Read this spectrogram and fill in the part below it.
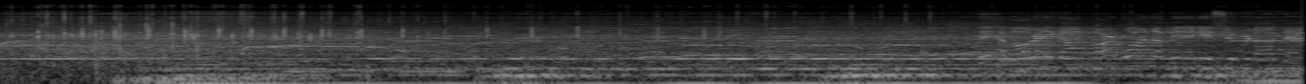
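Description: A large crowd cheers and claps continuously, a loud sustained roar with scattered shouts rising and falling throughout.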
